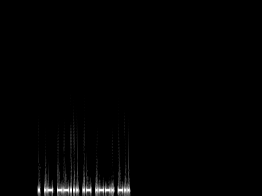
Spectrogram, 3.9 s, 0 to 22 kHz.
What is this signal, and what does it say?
Morse code, heard as a keyed tone, about 50 wpm, 700 Hz. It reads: EA7APD
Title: DXCC-100 Call Signs - 6 Characters - 50wpm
